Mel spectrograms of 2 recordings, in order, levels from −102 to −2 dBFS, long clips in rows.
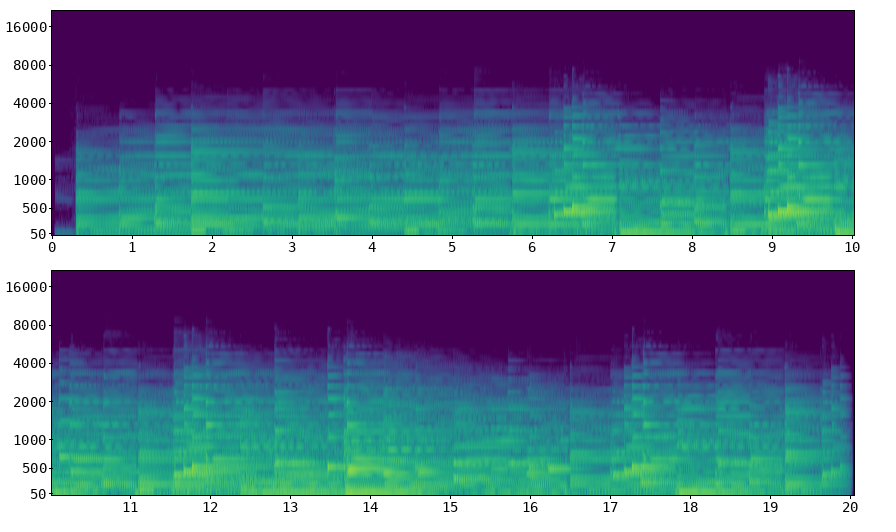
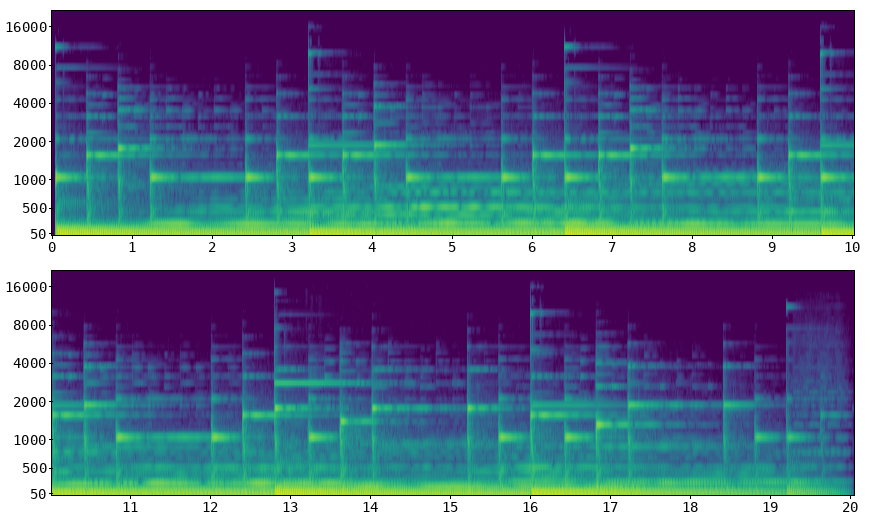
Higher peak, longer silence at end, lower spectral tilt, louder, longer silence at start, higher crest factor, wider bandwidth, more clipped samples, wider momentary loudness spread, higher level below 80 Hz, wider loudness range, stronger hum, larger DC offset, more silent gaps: second, -12 dBFS vs -4 dBFS; second, 0.05 s vs 0.2 s; first, -11 dB/octave vs -8 dB/octave; second, -30 LUFS vs -22 LUFS; first, 0.3 s vs 0.05 s; about the same, 18 dB vs 14 dB; second, 4.6 kHz vs 11.5 kHz; neither; about the same, 11 LU vs 9 LU; second, -42 dBFS vs -20 dBFS; first, 7 LU vs 2 LU; neither; neither; neither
